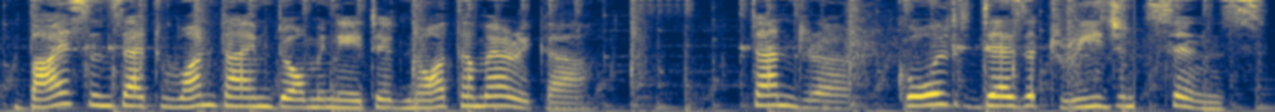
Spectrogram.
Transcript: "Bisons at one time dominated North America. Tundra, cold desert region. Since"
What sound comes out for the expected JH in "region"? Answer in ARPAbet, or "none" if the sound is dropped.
JH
